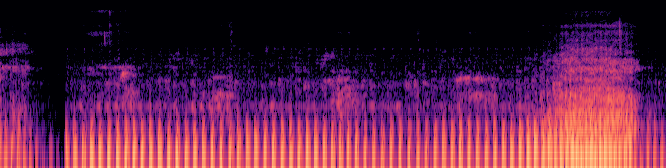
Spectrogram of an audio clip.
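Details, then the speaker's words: Polaris Dream Machine started after sitting about a week: starts promptly, settles into an even chugging idle about four pulses a second, then clean brief rev; healthy start and idle. "Let's crank it up and see what happens. Haven't cranked it in a while. It's been probably a week at least. Cranks right up, buddy."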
